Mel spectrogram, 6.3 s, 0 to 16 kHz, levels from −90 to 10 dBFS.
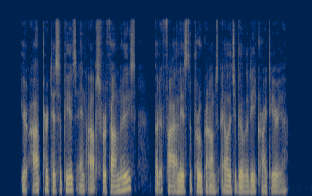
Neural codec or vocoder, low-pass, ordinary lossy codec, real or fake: codec, 24 kHz, 3 kbps, HILCodec; 10.8 kHz; none; fake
